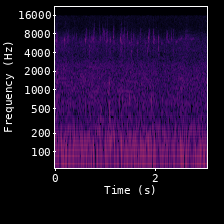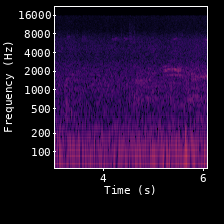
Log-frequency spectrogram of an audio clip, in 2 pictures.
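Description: Quiet rural outdoor background: a steady low rumble with faint scattered ticks, and a brief bird chirp about five seconds in.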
